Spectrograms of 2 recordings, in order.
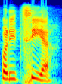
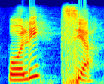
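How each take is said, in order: First: The stress falls on the later syllable. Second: The stress falls on the middle syllable. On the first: The speaker calls it wrong. "No pongan acentos, no es policía" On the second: The speaker calls it right. "pónganlo en el medio, en la sílaba de en medio"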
